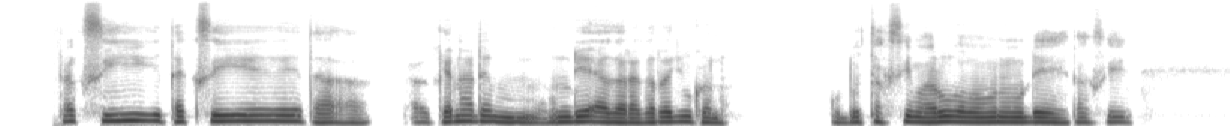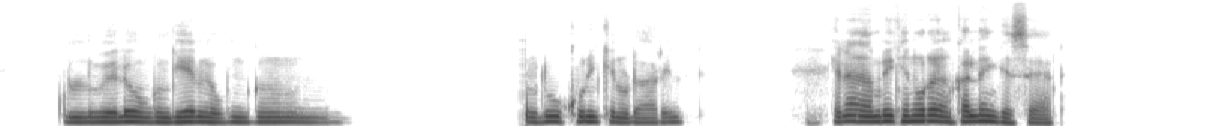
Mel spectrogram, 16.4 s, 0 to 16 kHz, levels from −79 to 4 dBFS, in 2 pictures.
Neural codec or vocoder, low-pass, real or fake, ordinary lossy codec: vocoder, 48 kHz, 128 mel bands, Vocos; 14.4 kHz; fake; Opus, 64 kbps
